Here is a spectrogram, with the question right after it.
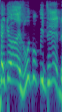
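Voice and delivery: high, smug, proud, self-congratulating tone. Mocking the game makers who patted themselves on the back: imitating self-congratulating designers. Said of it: "they patted themselves on the back".

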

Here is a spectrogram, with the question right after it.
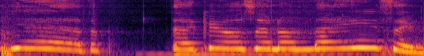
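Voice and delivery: mock very high, stretched-out, drawn-out shout. Retelling what they yelled out to a group after the World Cup, retelling a yell. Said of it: "I was like yelling out".

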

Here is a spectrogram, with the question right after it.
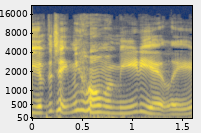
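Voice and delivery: ordinary talk

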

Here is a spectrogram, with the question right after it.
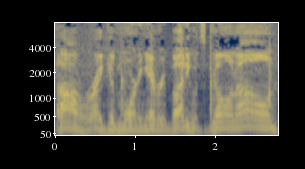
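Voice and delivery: rough, scraped, raspy voice. The host greets everyone at the start of the show, in a raspy sore-throat voice. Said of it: "I can talk like that because my throat's sore".

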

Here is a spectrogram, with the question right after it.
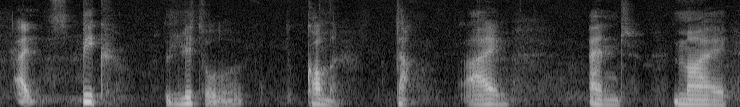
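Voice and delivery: stuttering, halting, searching for words. Voicing a character greeting the party in broken common tongue: stuttering, searching for words. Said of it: "he stutters for a minute".

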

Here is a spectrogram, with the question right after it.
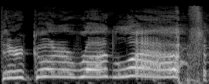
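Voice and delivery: very high screaming, left stretched and drawn out. Recalling watching Denver highlights in an audience with son and wife; retelling a scream. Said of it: "I'm screaming in this audience".

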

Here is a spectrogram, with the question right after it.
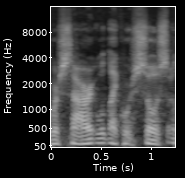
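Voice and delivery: ordinary talk, nothing marked

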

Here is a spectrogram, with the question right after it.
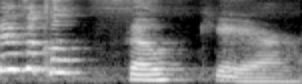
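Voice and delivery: swooping TV commercial announcer voice. Repeating the episode's topic title like a commercial: commercial voice. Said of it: "I like a commercial".

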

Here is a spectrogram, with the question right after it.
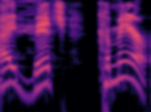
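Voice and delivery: very high-pitched, put-on coarse caricature voice.

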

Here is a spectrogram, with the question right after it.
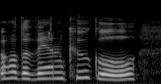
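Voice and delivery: put-on goofy voice, high, slow and drawn out. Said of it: "goofy, like".

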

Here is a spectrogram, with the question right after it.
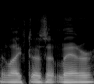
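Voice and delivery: super sad, very low, quiet, hushed, gloomy. After being told to go ahead and speak, super sad. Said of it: "he's Matt's super sad right now".

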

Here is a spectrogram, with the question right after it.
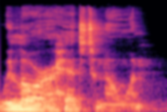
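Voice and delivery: whispering. A player's character answers the dragon rising to meet him, whispering. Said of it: "he whispers".

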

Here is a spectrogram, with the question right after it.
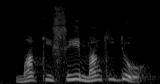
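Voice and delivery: bad put-on Chinese accent. Speaker retells a man's remark to a pregnant woman: bad chinese accent. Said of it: "I'm really bad at the Chinese accent".

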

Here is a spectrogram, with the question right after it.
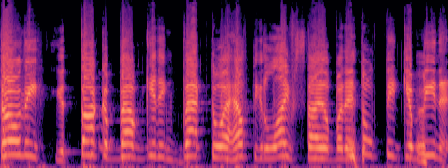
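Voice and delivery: put-on heavily laid-on Italian-American mobster accent. Retelling Emily's condition for going back to healthier meals, Sopranos-style accent. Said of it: "an episode of The Sopranos of your fucking accents".

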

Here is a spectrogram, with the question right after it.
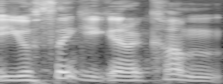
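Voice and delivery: mafia tough-guy voice. Picturing the dog as a mafia figure: Christopher Walken voice. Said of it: "I'm doing Christopher Walken".

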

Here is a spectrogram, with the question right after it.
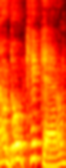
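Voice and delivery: loud, high-pitched, angry yell. Retelling what the owner yelled after scooping up his dog: imitating someone yelling. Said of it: "and he yells at me".

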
